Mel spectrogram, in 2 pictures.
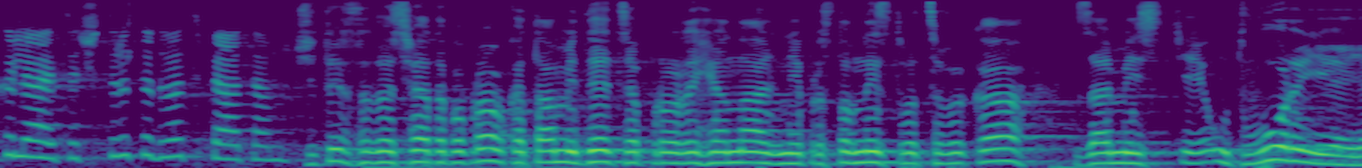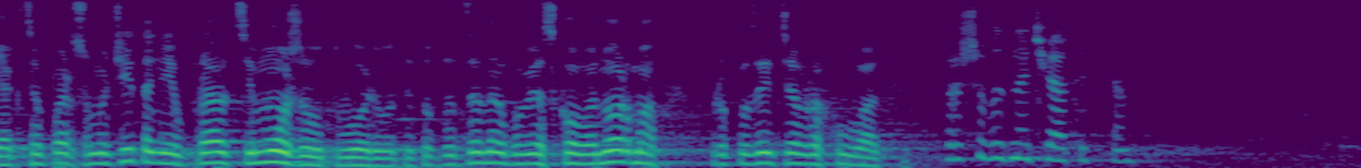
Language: Ukrainian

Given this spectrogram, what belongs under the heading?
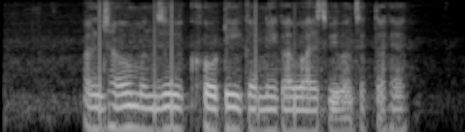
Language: Urdu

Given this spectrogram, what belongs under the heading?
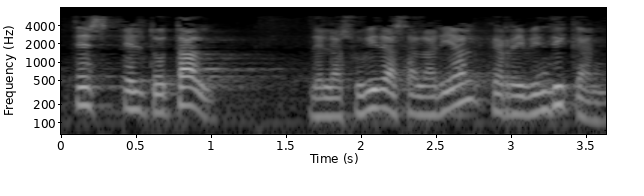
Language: Spanish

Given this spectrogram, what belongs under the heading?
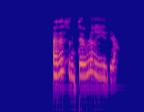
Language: Kabyle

